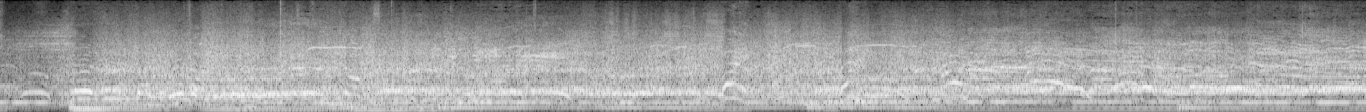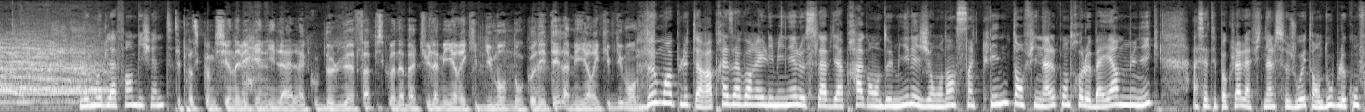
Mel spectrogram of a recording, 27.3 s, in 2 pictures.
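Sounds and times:
huge stadium crowd roaring and cheering at the final whistle: 0.0s - 14.8s
speech: 14.5s - 27.3s.

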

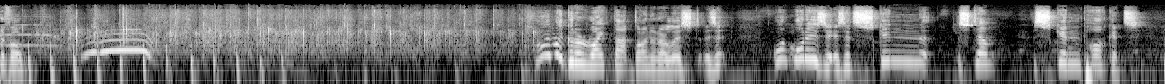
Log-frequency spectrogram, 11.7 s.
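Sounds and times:
speech: 0.0s - 0.7s, 5.7s - 11.5s
whoop or whistle: 0.0s - 1.6s
audience applauding: 0.0s - 5.6s.

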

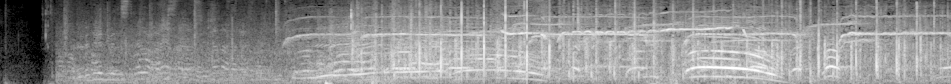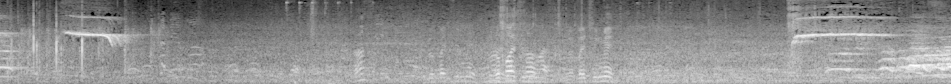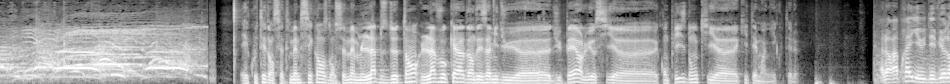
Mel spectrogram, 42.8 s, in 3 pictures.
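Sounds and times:
crowd applauding and cheering outdoors: 4.5s - 16.7s, 26.4s - 31.7s
speech: 22.1s - 23.7s, 32.2s - 40.6s, 41.8s - 42.7s.

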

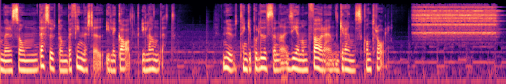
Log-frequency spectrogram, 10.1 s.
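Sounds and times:
speech: 0.0s - 3.6s, 4.4s - 8.6s
apartment doorbell ringing: 8.2s - 10.1s.

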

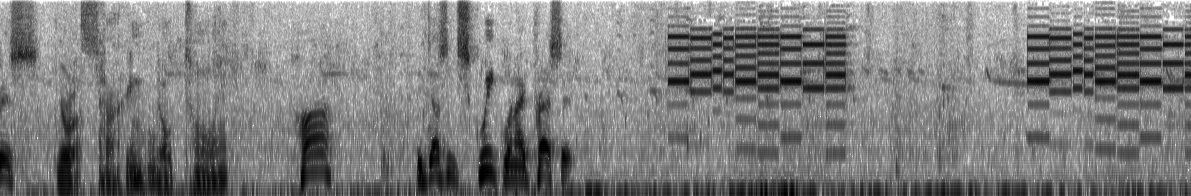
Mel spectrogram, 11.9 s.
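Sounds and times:
speech: 0.0s - 2.4s, 3.0s - 5.9s
satellite phone ringing: 6.7s - 8.6s, 10.2s - 11.8s.

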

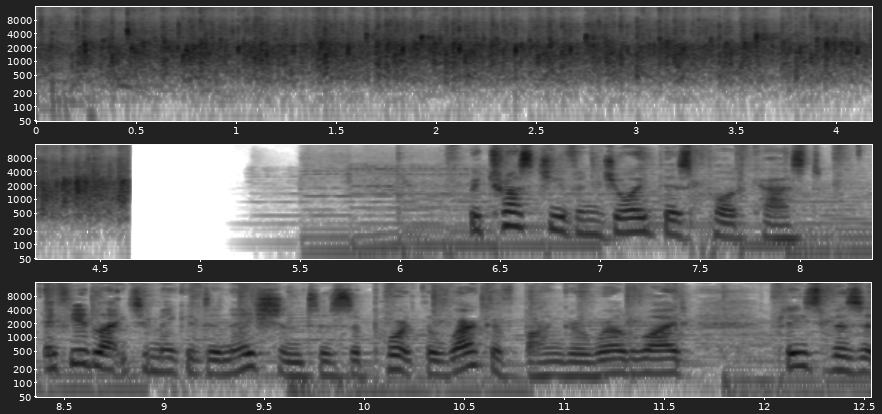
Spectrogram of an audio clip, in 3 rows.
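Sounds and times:
crowd applauding: 0.0s - 4.7s
speech: 6.4s - 12.5s.

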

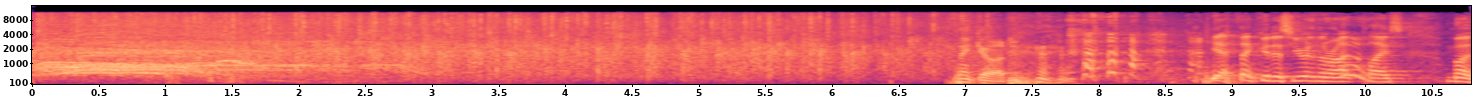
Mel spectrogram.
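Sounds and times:
whoops and cheers: 0.0s - 3.2s
crowd applause: 0.0s - 8.5s
speech: 6.9s - 8.0s, 8.8s - 10.7s
laughter: 7.1s - 9.1s.

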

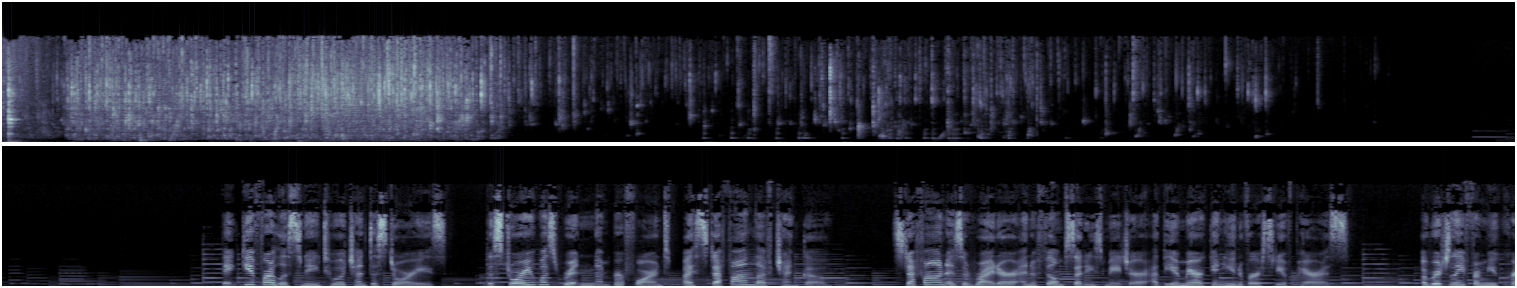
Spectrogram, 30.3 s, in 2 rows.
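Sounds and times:
shower water running: 0.0s - 12.7s
speech: 17.3s - 23.5s, 24.1s - 28.6s, 29.3s - 30.2s.

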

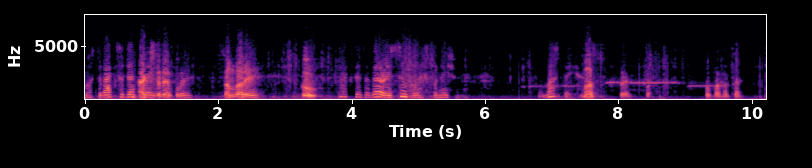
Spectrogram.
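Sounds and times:
speech: 0.0s - 5.8s, 6.8s - 10.2s
strange bird-like whistling: 6.7s - 9.8s.

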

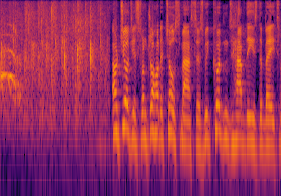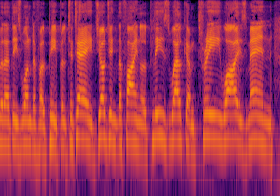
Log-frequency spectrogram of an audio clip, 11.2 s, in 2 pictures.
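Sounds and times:
audience applause: 0.0s - 2.2s
speech: 2.2s - 11.2s.

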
